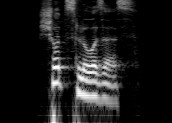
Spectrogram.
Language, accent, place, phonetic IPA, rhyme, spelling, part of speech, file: German, Germany, Berlin, [ˈʃʊt͡sˌloːzəs], -ʊt͡sloːzəs, schutzloses, adjective, De-schutzloses.ogg
- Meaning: strong/mixed nominative/accusative neuter singular of schutzlos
